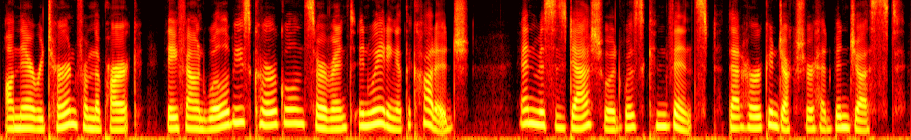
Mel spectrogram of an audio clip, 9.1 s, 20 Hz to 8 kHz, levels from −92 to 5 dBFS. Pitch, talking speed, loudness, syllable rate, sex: 210 Hz, 185 wpm, -16 LUFS, 5.3 syllables/s, female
